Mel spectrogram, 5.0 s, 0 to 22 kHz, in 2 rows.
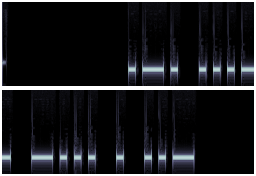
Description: Morse code, heard as a keyed tone, about 17 wpm, 700 Hz. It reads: RVBEU
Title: Code Groups - 5 Letters - 17wpm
